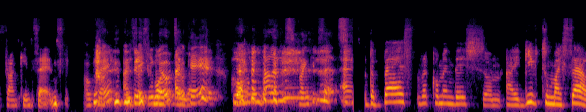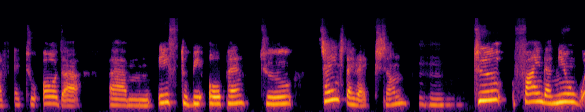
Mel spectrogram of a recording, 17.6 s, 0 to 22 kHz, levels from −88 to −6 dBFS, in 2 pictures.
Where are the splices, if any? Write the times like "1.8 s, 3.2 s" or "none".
5.1 s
